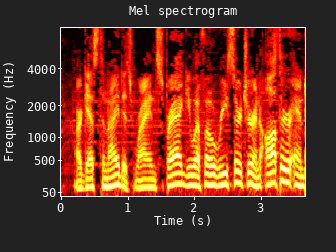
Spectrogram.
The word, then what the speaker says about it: Sprague: It's Prague with an S, so I appreciate it.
